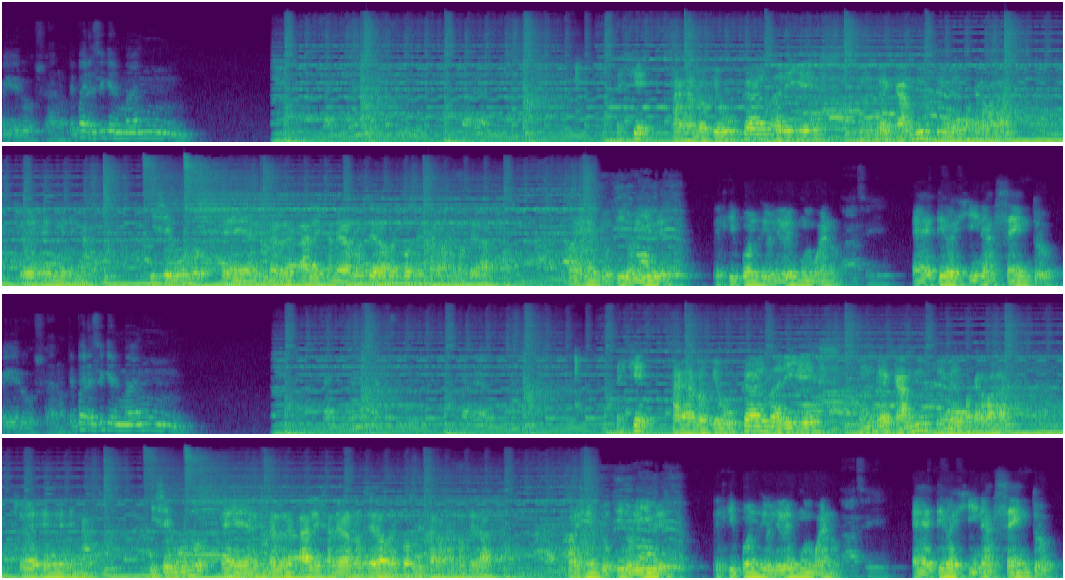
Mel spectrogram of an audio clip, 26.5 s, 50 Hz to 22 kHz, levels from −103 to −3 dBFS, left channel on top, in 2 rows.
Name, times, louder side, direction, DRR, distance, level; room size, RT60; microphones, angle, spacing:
voice 1, 0.0-2.3 4.0-5.4 5.7-6.2 13.8-14.1 23.7-24.3 24.9-25.0 25.3-25.4, right 1 dB, 75° right, -1 dB, 1.5 m, -36 dB
sound 1, 3.4-20.7, equal, 50° left, 1.1 m, -27 dB
voice 2, 7.7-8.1 8.4-12.6 13.3-14.4 15.1-19.4 20.3-21.6 22.2-23.7 24.6-26.3, right 2 dB, 40° right, -2 dB, 0.5 m, -22 dB
sound 2, 9.8-21.8, right 1 dB, 10° left, 0.7 m, -34 dB
2.9 x 2.2 x 3.0 m, 0.41 s
head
